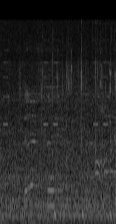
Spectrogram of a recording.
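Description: Faint, quiet speech in a small room, with a few short murmured syllables and no clear other sound.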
